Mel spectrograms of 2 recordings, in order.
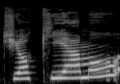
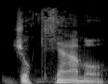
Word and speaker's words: giochiamo: c h i amo exactly that h is needed in the written form because of the k sound we need to keep the giochiamo and therefore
